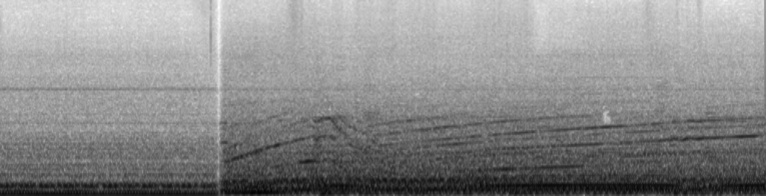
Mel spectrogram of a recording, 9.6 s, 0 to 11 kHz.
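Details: Torrens Transit Adelaide bus #757, MAN NL202 on CNG with ZF Ecomat 5-speed automatic, pulling hard up hilly G21 route to Aberfoyle Hub; rough uneven low drone, gearbox whine rising through shifts: bad engine misfire under load.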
